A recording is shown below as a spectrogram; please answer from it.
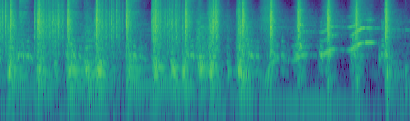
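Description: Jug band playing an instrumental break: a washboard keeping a steady beat under banjo and trumpet. Near the end a whistle-like tone slides upward in steps.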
